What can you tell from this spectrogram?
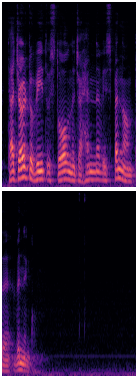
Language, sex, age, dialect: Faroese, male, 36-60, Norðurstreymoy/Eysturoy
